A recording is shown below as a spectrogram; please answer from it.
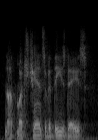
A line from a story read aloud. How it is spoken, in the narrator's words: she said in a dull, soft voice, meaning nothing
